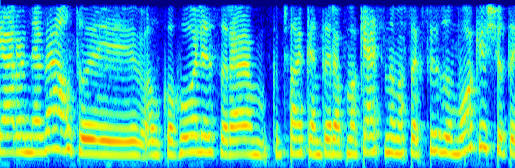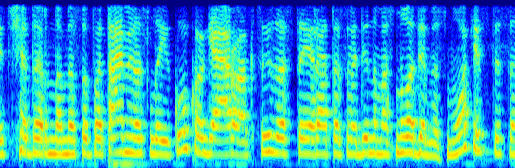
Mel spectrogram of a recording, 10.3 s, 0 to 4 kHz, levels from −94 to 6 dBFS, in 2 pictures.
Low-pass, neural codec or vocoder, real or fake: 3.6 kHz; none; real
